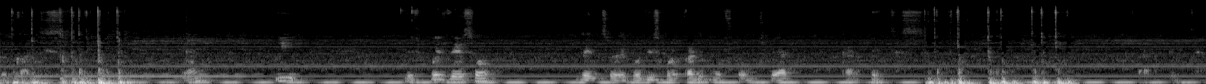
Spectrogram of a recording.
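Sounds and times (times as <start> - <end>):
keyboard keys clicking: 0.0 - 1.4, 9.2 - 10.8
pulsing electrical hum: 0.0 - 12.0.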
